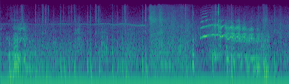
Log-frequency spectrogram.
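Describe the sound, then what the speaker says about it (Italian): A horse in the Zelda Breath of the Wild video game trots with rhythmic clip-clop hoofbeats, then lets out a sharp, bright whinny near the end, with game sound effects around it and no speech. "Cavallo."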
